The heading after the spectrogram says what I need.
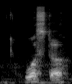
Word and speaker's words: Worcester: Worcester. So I pronounce my my town name, my Massachusetts town names the right way.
